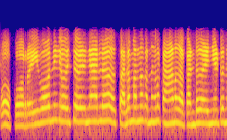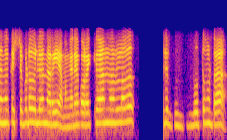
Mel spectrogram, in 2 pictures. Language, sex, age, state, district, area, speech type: Malayalam, female, 45-60, Kerala, Kottayam, urban, conversation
